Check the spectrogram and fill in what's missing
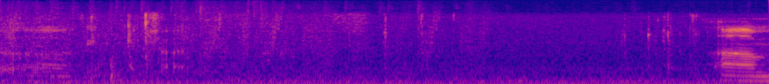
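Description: A seismic mine detonating in a starfighter space-combat game, a loud, sustained rumbling blast that fills the whole clip and swells again near the end.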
